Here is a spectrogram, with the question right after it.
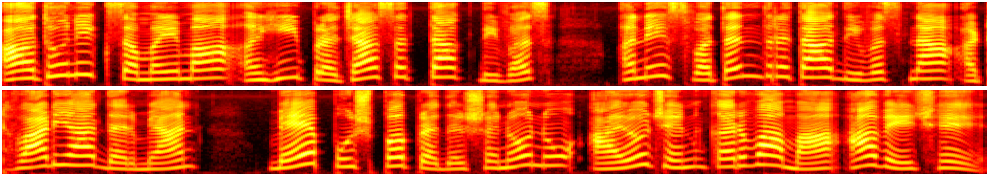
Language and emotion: Gujarati, neutral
